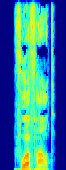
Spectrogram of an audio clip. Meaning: priority, right of way
- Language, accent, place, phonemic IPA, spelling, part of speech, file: German, Germany, Berlin, /ˈfoːɐ̯faɐ̯t/, Vorfahrt, noun, De-Vorfahrt.ogg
